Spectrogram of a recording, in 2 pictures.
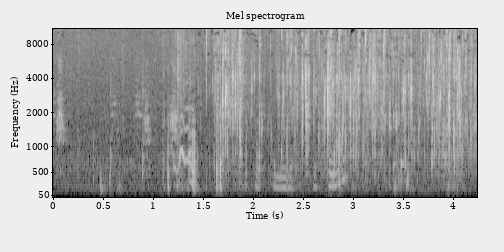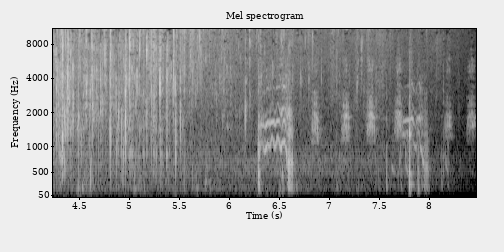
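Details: Domestic ducks eating a dish of vegetables topped with mealworms, heard as wet dabbling and splashing with soft, nasal quacks scattered throughout and a clearer drawn-out honking call late on.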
